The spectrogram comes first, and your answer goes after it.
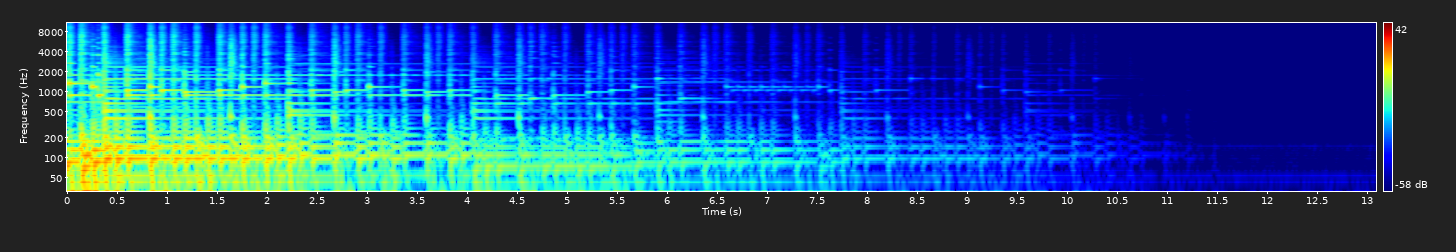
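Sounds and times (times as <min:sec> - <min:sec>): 
staff roll credits music: 0:00.0 - 0:08.6.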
